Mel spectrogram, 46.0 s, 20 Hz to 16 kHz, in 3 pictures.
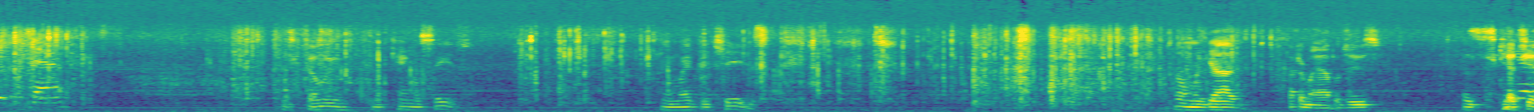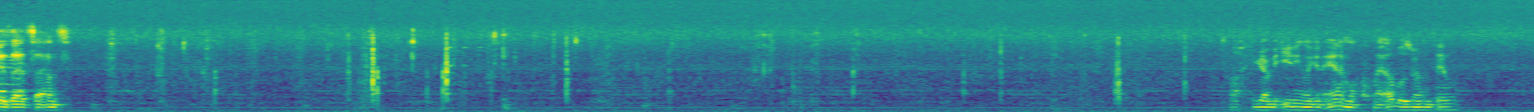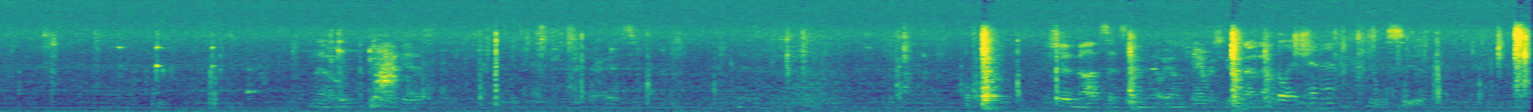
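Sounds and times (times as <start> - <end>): low steady hum: 0.0 - 46.0.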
